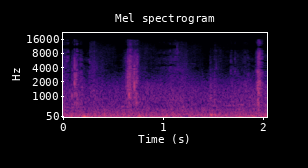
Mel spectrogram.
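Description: Footsteps thud on metal stairs.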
